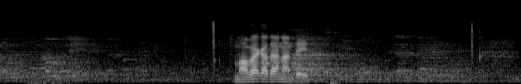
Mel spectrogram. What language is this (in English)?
Estonian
